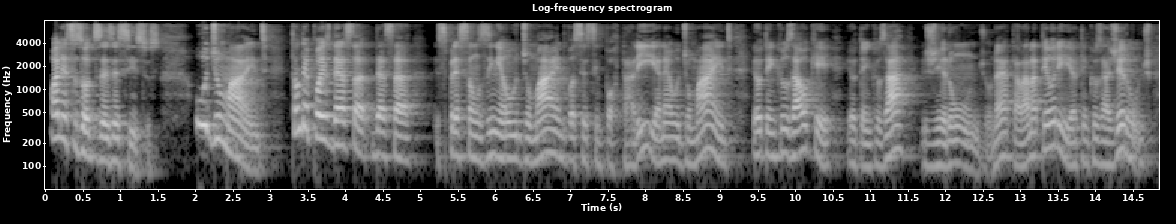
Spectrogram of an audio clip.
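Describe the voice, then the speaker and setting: A man with a Brazilian Portuguese accent teaches an English grammar lesson, keeps adding "né?" and says the English examples slowly. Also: mid-range voice, big pitch swings, a bit bright. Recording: roomy, dull lo-fi sound.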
